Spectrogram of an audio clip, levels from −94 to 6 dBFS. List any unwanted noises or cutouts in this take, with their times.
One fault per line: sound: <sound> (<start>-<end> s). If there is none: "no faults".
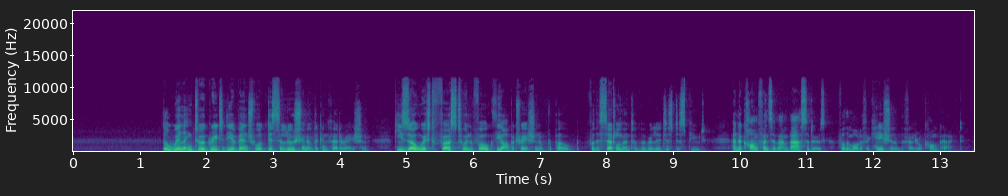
no faults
